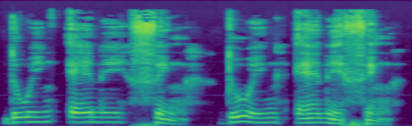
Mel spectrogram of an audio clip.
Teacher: la a de anything se pronuncia como e y la th es la th suave de inglés que haces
